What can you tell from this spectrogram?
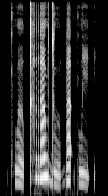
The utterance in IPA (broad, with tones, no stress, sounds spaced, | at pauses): kʰ w ɤː˨˩ p̚ kʰ r a˥˩ w d uː˩˦ b a˥˩ ʔ k w i˨˩ ʔ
